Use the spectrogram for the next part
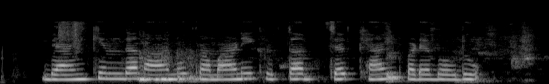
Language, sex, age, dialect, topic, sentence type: Kannada, female, 25-30, Dharwad Kannada, banking, statement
